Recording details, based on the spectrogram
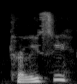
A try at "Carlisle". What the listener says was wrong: I think that's just Carlisle. Yeah, the S is silent.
